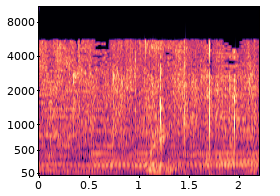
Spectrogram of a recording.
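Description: An audience claps their hands in praise of the Lord, a dense, steady wash of applause with a few sharper claps standing out, over a low sustained hum; no one speaks.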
